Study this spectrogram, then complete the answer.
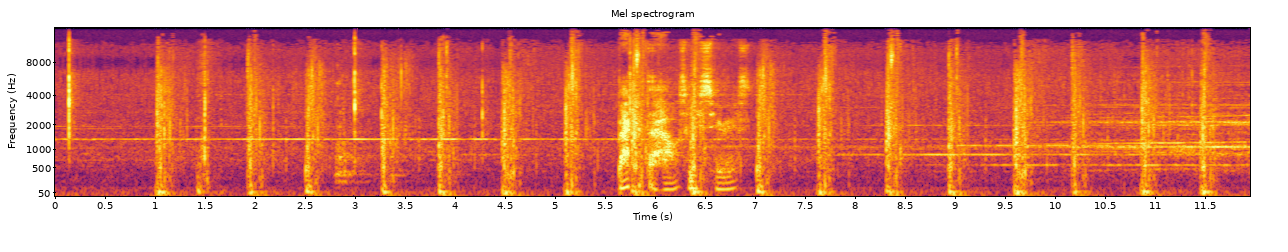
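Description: Heavy footsteps thud steadily across soft ground.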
